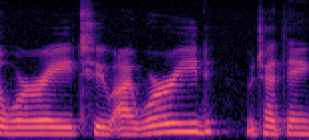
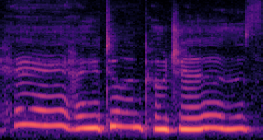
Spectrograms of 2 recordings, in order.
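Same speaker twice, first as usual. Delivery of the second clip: put-on very high, sweet, cooing baby talk; 11 semitones higher than usual. Showing how people talk to their pets, greeting the dogs in baby talk. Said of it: "kind of baby talk like you do with pets".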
